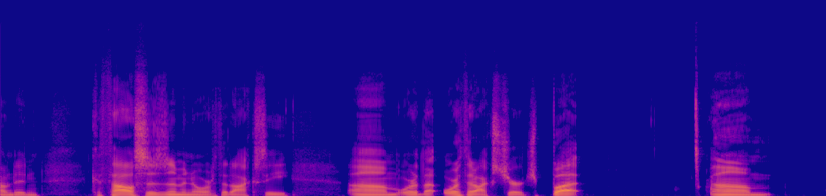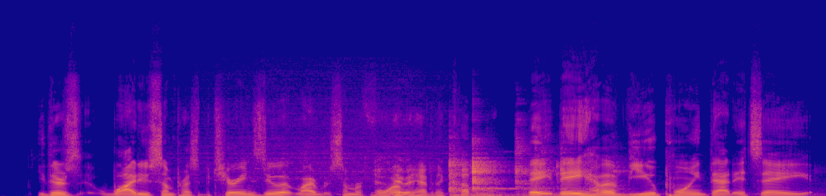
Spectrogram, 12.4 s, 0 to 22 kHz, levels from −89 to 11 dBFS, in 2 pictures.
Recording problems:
household noises; loud; from 7.5 s on; 5 dB below the speech
abrupt cut into speech; at the start

